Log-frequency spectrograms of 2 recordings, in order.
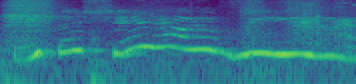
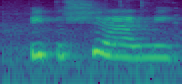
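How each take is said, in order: First: It is said in a put-on ghostly voice. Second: It is said in his normal voice.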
